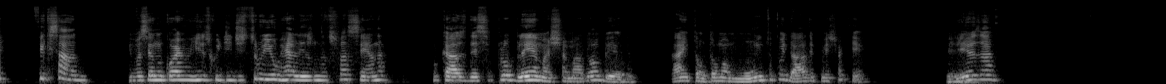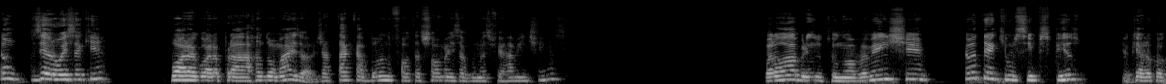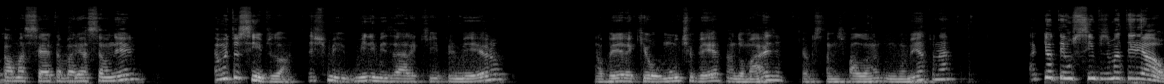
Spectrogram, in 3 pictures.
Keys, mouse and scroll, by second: 9.7 click, 12.2 click, 13.7 click, 14.8 click, 15.8 click, 18.4 click, 19.9 click, 21.1 click, 26.8 click, 27.7 click, 29.5 click, 31.1 click, 32.8 click, 33.5 middle click, 34.6 m.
